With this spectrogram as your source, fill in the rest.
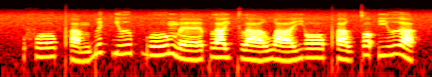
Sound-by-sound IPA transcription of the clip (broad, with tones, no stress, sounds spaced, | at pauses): f oː˦˥ pʰ a˩˦ m b e˥˩ k̚ j ɯː˦˥ p̚ b oː˦˥ m ɛː˩˦ p l a˧ j k l aː˩˦ w aː˩˦ j ɔː˧ pʰ a˨˩ w t ɔ˥˩ ʔ j ɯ˥˩ a̯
